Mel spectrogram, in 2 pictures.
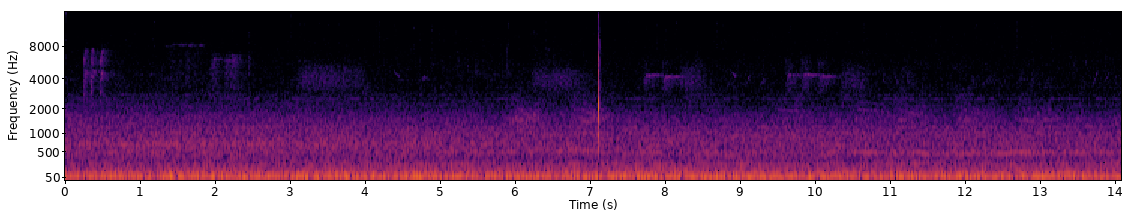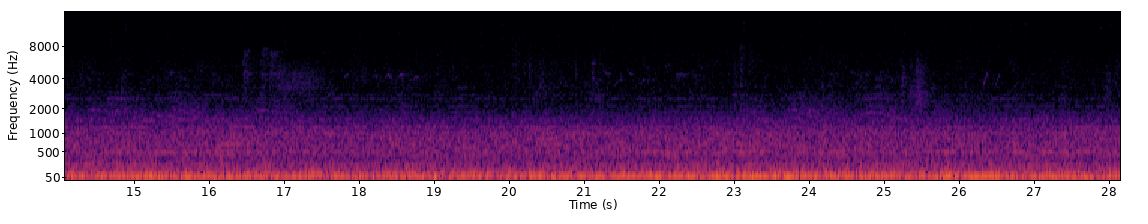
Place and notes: Rain, trains, clangy bells, autumn robin, ravens, stream from the Schöneberger Südgelände nature reserve, Berlin, Germany - Distant Sunday bells, a train briefly sings, a plane and human voices
Distant Sunday bells add to the background. But it is now a little busier on this beautiful morning. Trains still pass, a plane roars above and the first voices of human voices of the day are heard.
Deutschland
